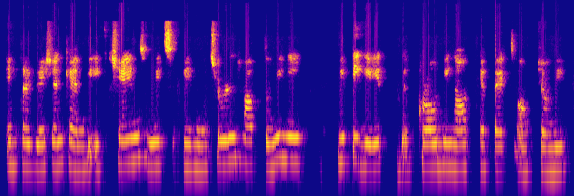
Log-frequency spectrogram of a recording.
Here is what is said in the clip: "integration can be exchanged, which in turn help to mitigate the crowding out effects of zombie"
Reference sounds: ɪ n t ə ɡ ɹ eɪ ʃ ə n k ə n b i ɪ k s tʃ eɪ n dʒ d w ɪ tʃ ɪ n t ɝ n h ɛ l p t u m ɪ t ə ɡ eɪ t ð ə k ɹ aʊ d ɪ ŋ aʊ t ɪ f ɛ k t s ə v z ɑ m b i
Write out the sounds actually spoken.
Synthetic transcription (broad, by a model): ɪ n t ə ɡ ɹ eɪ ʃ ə n k ə n b i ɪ k s tʃ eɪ n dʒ w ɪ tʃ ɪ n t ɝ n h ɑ p t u m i t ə ɡ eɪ t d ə k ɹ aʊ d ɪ ŋ aʊ t ɪ f ɛ k t s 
